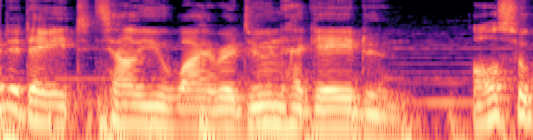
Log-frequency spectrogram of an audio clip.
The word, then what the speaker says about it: Ratonhnhaké:ton: She pronounces Ratohnhaké's name as Ratohnhaké, rise, we must go.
